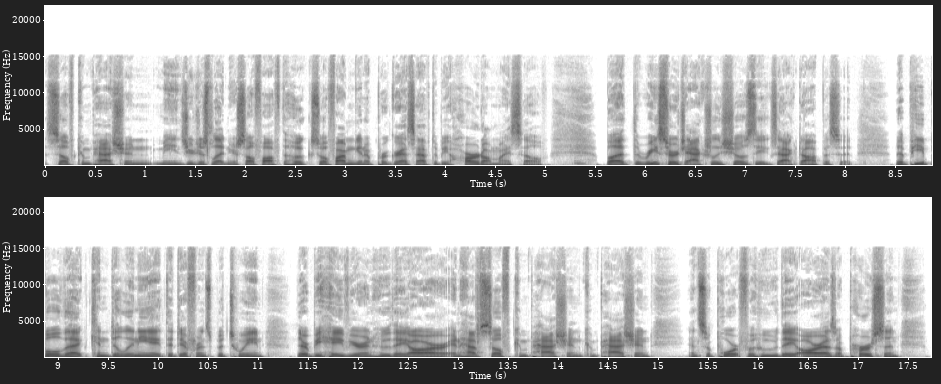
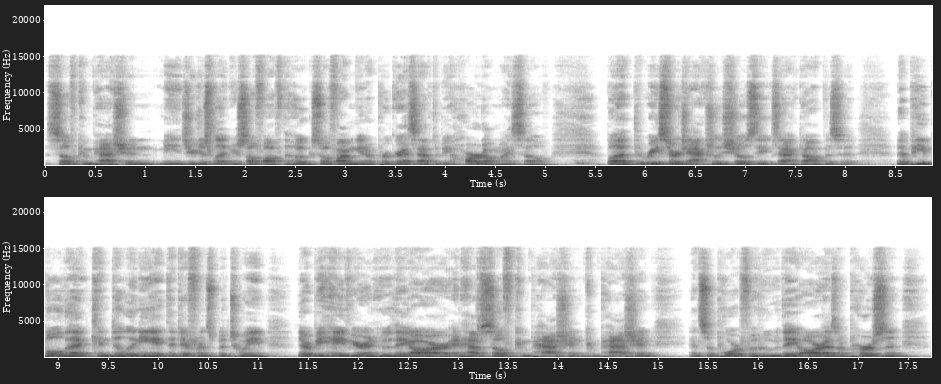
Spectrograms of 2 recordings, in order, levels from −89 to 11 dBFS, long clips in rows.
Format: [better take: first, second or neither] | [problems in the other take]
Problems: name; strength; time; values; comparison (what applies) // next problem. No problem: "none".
first | off-mic speech; far // room echo; very slight; dies away in 0.3 s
